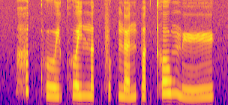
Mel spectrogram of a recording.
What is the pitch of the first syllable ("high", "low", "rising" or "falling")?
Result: high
